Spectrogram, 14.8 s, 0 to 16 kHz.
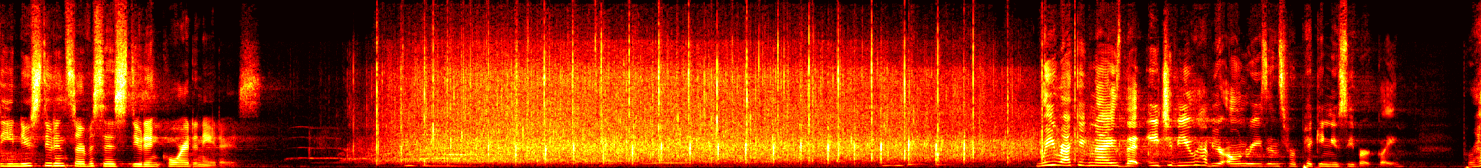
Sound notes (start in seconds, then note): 3.2 audience applauds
